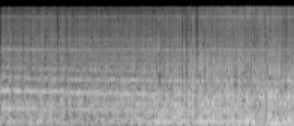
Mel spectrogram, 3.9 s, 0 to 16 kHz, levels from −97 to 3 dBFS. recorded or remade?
remade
